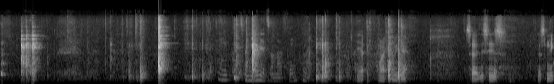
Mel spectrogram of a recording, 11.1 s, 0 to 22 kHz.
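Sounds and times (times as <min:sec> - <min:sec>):
dishes and cutlery clinking while tea is being made: 0:00.4 - 0:00.9, 0:02.8 - 0:05.2, 0:06.3 - 0:08.2
speech: 0:05.2 - 0:08.3, 0:09.4 - 0:11.0.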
